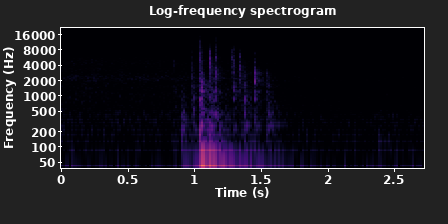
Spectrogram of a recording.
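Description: A locked door handle rattles.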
